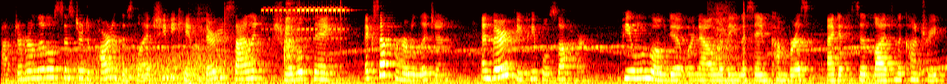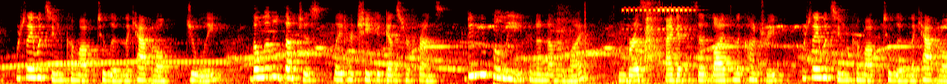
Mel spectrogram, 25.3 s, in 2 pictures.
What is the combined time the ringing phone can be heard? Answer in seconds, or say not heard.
5 s.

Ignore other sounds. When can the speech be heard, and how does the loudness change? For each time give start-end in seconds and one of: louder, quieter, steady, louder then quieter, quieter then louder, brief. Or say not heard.
0.0-25.2 steady.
